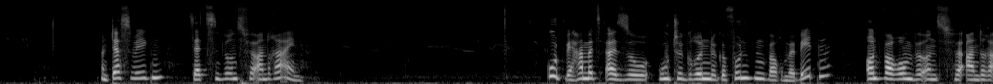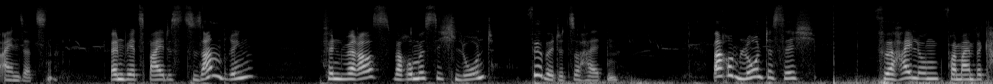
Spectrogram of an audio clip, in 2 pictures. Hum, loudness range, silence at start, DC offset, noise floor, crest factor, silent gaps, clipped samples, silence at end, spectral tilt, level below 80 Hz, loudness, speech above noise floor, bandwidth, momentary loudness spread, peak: none; 6 LU; 1 s; under 0.1%; -60 dBFS; 22 dB; none; under 0.1%; 0 s; -5.5 dB/octave; -44 dBFS; -25 LUFS; 36 dB; 16.5 kHz; 16 LU; -4 dBFS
